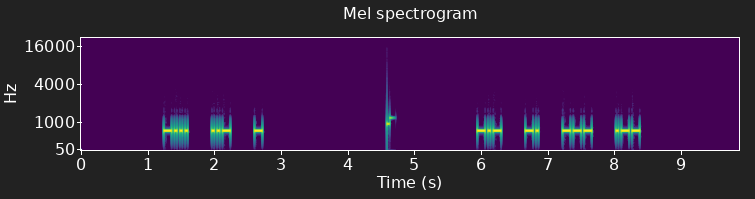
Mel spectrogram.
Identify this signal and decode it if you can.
Morse code, heard as a keyed tone, about 30 wpm, spaced as for 17 wpm, 700 Hz. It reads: BUT KNOW
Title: 3x Character Spacing - Top 300 Words - 30wpm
